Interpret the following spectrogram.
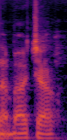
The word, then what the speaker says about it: Abacha: one of our newscasters mispronounced the name of head of state, late President Abacha. You know, in Yoruba, if you take cha and you put sha, it means something else.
